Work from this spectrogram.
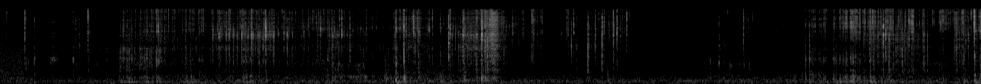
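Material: Soap.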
